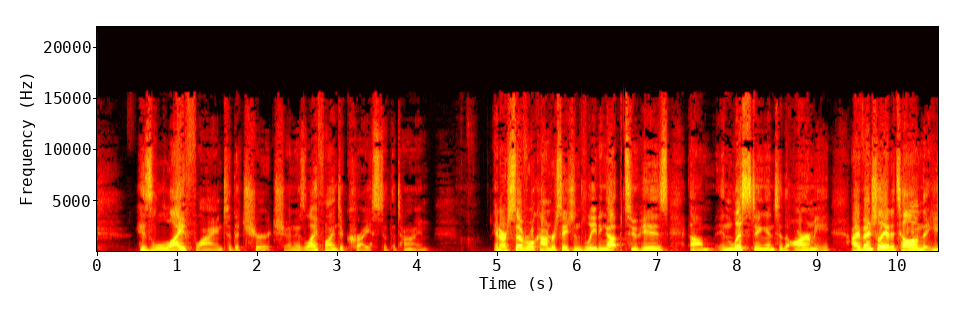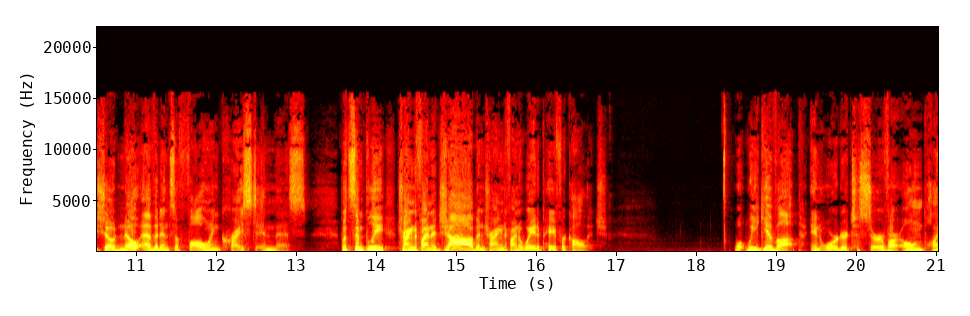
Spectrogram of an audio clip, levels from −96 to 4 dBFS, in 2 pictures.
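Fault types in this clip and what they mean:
Nothing to flag here, as the speech comes across without any technical faults worth listing.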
